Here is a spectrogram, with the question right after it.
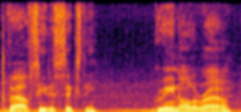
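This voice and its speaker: An actor playing a hardened, confident survivor hero in a video game, with a clipped, matter-of-fact delivery. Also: male voice, medium pitch, steady tone, moderate pace, noisy background, natural voice. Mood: businesslike.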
